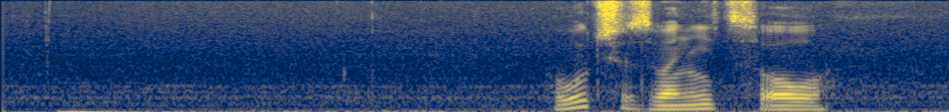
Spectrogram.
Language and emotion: Russian, neutral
